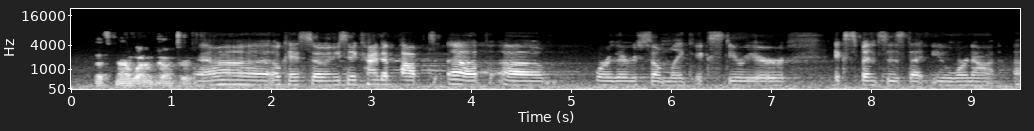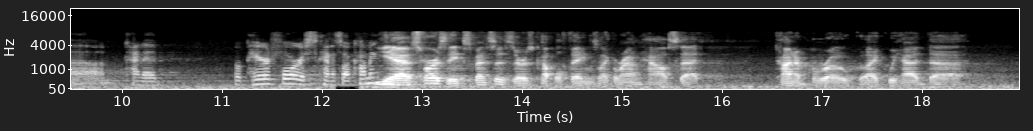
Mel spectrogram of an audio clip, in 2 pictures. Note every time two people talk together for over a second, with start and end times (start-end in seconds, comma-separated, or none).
none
